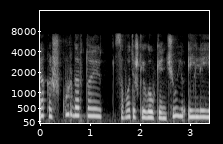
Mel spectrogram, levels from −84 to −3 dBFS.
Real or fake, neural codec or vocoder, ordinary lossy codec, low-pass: real; none; MP3, 48 kbps; 7.2 kHz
